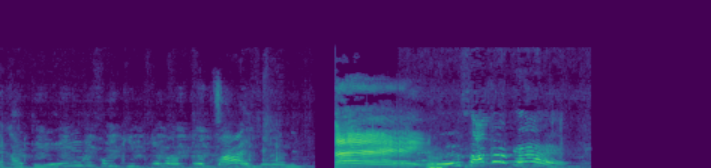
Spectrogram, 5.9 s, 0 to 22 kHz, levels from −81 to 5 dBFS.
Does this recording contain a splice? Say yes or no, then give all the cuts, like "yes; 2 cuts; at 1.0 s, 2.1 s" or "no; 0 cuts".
yes; 1 cut; at 3.3 s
